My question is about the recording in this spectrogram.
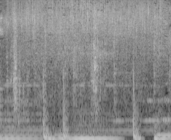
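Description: Hot oil in a deep fryer sizzling around a breadcrumb-coated tempura sushi roll in a wire basket, a steady hiss under background music.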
